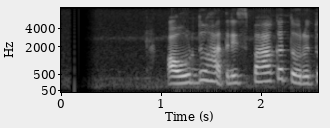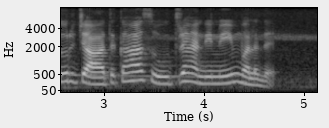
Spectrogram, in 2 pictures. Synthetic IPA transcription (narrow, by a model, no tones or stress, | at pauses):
ɐwɾd̪uɦɐt̪ɐlispaɦɐkɐt̪oɾut̪uɾd͡ʒaːt̪ɐkɐɦasuːt̪ɾɐɦɛnd̪inːeːmʋɐlɐnd̪ə̰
